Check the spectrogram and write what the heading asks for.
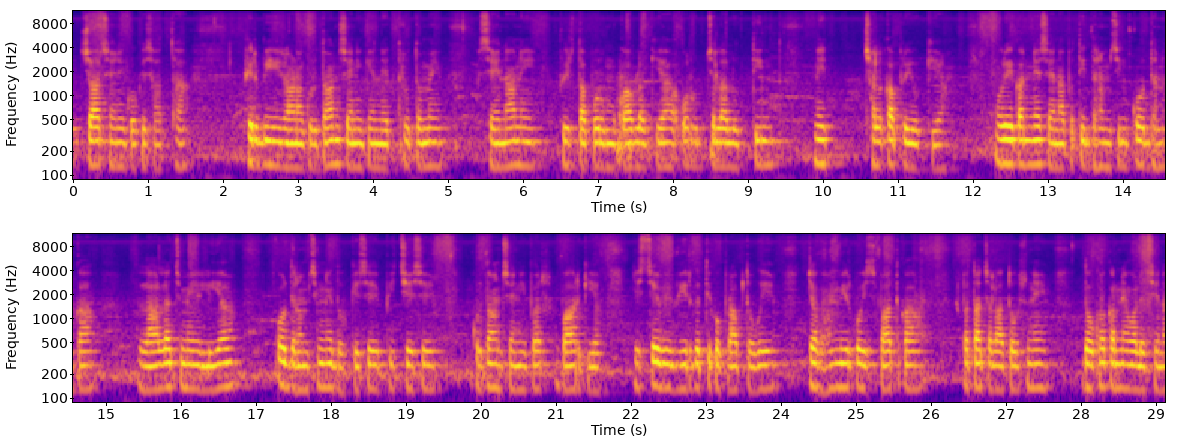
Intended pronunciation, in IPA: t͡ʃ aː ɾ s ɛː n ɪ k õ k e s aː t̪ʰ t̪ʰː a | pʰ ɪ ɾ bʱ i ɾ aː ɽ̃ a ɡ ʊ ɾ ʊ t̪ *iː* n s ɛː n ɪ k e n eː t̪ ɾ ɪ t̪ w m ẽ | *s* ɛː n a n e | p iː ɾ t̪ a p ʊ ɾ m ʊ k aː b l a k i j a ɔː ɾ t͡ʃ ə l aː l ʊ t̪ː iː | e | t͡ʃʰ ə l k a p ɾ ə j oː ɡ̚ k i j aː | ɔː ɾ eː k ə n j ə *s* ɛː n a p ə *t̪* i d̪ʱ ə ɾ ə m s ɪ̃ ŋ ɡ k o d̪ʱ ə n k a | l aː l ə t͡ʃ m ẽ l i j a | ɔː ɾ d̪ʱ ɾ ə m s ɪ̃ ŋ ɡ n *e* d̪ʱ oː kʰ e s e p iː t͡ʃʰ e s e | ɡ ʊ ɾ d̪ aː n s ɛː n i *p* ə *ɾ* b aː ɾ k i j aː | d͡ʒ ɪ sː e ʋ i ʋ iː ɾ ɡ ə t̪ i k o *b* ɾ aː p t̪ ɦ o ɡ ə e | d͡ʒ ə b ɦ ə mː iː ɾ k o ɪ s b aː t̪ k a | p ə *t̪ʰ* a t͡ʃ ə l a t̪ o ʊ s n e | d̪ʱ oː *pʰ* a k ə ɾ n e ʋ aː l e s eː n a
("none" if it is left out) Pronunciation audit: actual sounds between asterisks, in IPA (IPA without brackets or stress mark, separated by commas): aː, s, s, t̪, e, p, ɾ, p, t̪, kʰ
